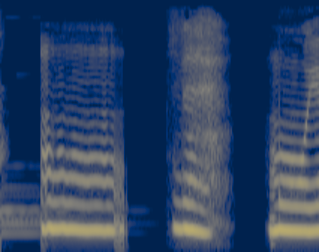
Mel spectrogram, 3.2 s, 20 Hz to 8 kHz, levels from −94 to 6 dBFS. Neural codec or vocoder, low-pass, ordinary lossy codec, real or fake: none; 7.2 kHz; none; real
